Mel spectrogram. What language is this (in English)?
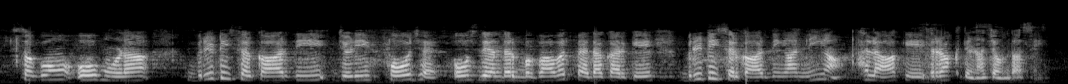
Punjabi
